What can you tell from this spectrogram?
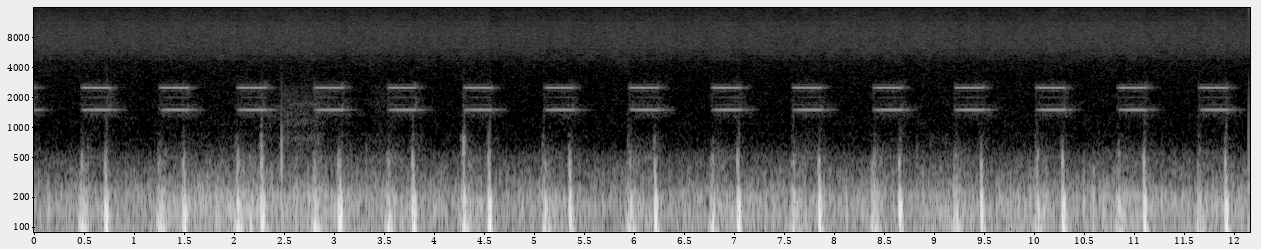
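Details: Excited subject recorded with a 3-lead monitor: regular paired heart thumps at about 75 beats a minute, with faint steady monitor beeps in the background; normal heart sounds.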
